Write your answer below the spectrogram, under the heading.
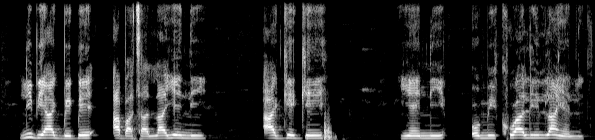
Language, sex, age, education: Yoruba, male, 30-45, tertiary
